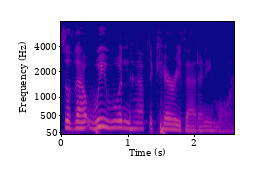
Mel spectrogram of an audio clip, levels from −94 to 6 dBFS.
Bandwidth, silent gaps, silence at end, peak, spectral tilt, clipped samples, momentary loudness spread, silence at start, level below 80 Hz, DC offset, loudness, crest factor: 7.2 kHz; none; 0 s; -34 dBFS; -6.5 dB/octave; under 0.1%; 13 LU; 0 s; -66 dBFS; under 0.1%; -50 LUFS; 16 dB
